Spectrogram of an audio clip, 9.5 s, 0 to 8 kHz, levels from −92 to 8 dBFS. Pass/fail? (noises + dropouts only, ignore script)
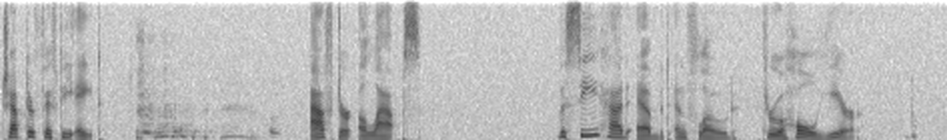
fail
